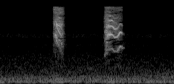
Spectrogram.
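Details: Female double-collared seedeater call, used to stimulate a male to sing. Two short, high, scratchy chips, the second slightly longer, are heard about half a second apart.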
